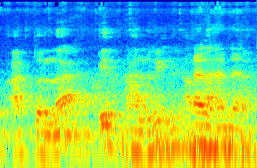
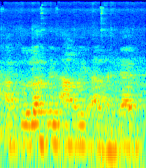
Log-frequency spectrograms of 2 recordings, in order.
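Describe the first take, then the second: First: The name is said crisply with every sound. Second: The name is slurred with sounds dropped. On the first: The speaker often says this name. The speaker calls it right. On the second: The speaker rarely says this name. The speaker calls it wrong.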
